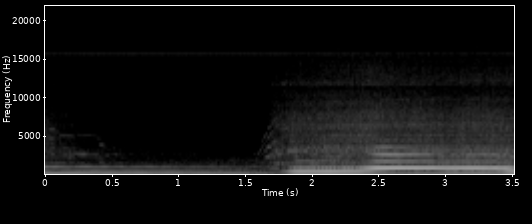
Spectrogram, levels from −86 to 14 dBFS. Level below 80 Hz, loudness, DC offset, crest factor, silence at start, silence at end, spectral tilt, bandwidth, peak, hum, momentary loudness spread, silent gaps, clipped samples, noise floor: -62 dBFS; -31 LUFS; under 0.1%; 10 dB; 0 s; 0 s; -5.5 dB/octave; 13.5 kHz; -22 dBFS; 50 Hz at -55 dBFS; 24 LU; none; under 0.1%; -53 dBFS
